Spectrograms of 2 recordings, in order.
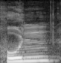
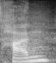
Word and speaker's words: Hun: Han hit you Andy not Hoon not Hyun yeah it's Han yeah yeah because a lot of people have mixed up your name right yeah yeah because like they can't really pronounce so uh people watching is spelled h-u-n-d yes but pronounced as h-a-n yeah close but it's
